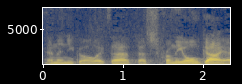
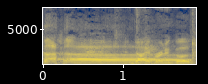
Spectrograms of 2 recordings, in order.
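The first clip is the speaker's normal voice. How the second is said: laughing through words; 10 dB louder, much slower than usual. Real, not acted. Laughing at the story.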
